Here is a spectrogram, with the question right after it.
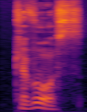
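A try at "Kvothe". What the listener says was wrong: Yeah, Kvoth. Kvoth. There's not much of a gap between the K and the V. It's like Kvoth.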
